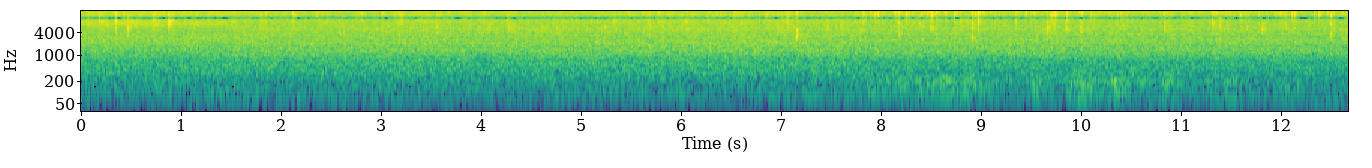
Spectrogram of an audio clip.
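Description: Steady rain falling on garden leaves and wet ground, a dense even hiss with scattered drips. A low rumble swells in the second half.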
